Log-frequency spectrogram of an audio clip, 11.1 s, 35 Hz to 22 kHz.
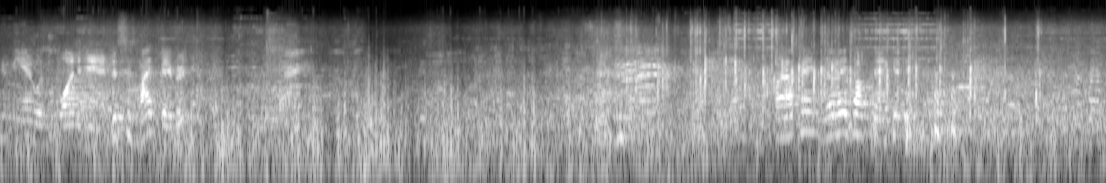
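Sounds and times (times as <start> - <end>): wind on microphone: 0.0 - 7.1
faint indistinct voices: 0.0 - 11.0.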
